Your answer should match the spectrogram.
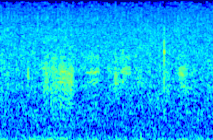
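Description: Near silence with a few faint, short bird calls.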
